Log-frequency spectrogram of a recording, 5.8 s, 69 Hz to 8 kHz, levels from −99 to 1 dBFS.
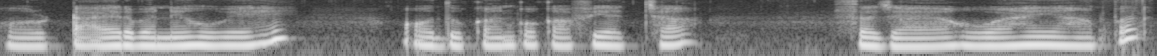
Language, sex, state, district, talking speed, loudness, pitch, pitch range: Hindi, female, Maharashtra, Gondia, 155 wpm, -17 LUFS, 175 Hz, 170-180 Hz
